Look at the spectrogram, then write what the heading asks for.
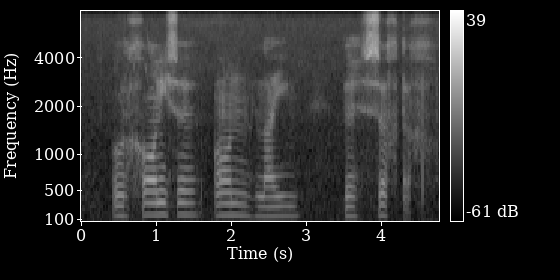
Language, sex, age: Afrikaans, male, 18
